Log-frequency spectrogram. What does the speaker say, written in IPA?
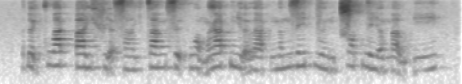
ɗə̰˧˨jkwa˦˥k̚ʔa˧j fḭ˧˨ə̯sa̤˨˩j t̪a˧msɨ̰˧˨hwɔ̰˧˨mɣa˦˥k̚ ɲɨ̰˧˨ə̯la˨˩k̚ ŋə˨˦mzi˦˥p̚vɨ˧˩n t͡ɕɔ˦˥k̚zi˧˩ə̯ ma̰˧˨wʔi˨˦

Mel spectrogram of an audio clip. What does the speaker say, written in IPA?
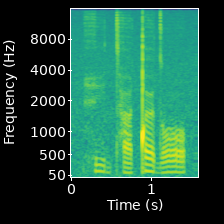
hidtʰa ǃɐd ɔ

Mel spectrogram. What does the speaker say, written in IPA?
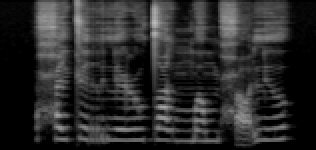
ħiʈɪrlʲʌ ɭud̪ɑl ŋ͡mʌmħɑ̰ lʲʊ

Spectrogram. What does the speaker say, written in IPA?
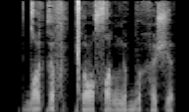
dˤɐkɐf ǁo sˤaŋəbo hœʃə

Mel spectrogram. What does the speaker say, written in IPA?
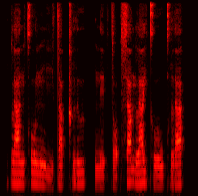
pla˧nkʰo˧n ŋiː˩˦ ta˦˥p̚kʰrɯ˥˩k̚ | ne˨˩ʔtɔ˨˩ʔ sa˥˩mla˥˩jkʰoː˦˥w kʰra˦˥k̚

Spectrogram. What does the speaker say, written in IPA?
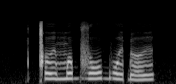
ǀəɪ̯məb zob oɪ̯ ɗəɪ̯

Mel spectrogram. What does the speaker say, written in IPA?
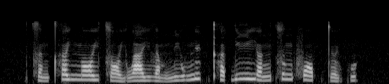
t͡sɐ˨˩nt̪ʰɐ˥j n̪ɔː˥j t͡sɔː˨˩jwaː˨jlɐ˨˩m n̪iː˨˧wn̪yː˥k̚t̪ʰɐ˧t̚ jiː˥jɐ˨˥ŋt͡sʊ˥ŋfɔː˧p̚ t̪ɵ˨˩ɥkʷɐ˧k̚

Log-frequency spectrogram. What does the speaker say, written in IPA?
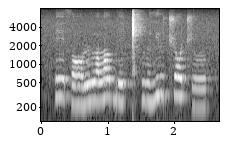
e˦θɔ˩ ɹɯ˨lˠɤ˦be˨ǁʰɯ˨ lʲɯ˥t͡ʃɔ˥t͡ʃɤ˩

